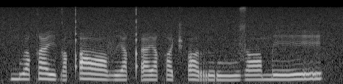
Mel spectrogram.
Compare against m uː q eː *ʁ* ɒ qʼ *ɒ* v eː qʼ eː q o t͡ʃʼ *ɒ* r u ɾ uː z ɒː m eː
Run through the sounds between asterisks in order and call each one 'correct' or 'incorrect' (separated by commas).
incorrect, incorrect, correct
